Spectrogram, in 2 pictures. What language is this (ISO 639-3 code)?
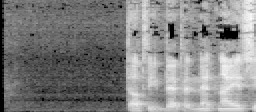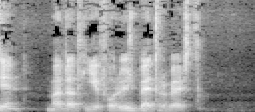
fry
